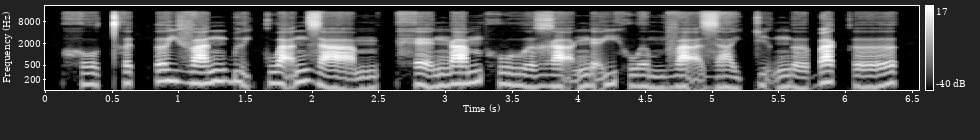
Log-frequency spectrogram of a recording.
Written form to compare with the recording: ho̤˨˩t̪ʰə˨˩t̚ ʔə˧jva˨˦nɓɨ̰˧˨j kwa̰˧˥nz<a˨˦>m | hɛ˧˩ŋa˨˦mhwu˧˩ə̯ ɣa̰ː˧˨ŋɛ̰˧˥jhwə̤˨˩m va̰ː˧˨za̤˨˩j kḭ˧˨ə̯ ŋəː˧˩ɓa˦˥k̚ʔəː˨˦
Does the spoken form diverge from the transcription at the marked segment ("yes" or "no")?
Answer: yes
